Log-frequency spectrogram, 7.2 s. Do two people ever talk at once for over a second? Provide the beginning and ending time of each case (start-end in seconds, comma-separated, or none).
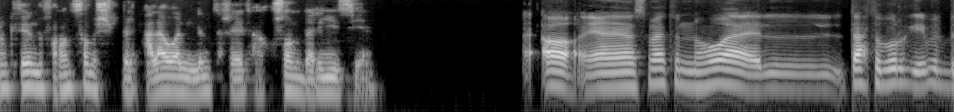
none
